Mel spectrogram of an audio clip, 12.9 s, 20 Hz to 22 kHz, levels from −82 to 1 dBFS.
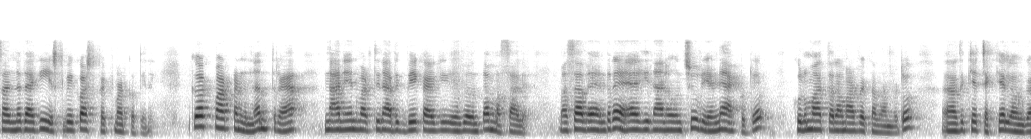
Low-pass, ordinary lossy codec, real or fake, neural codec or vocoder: none; none; fake; codec, 16 kHz, 0.8 kbps, ZipCodec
